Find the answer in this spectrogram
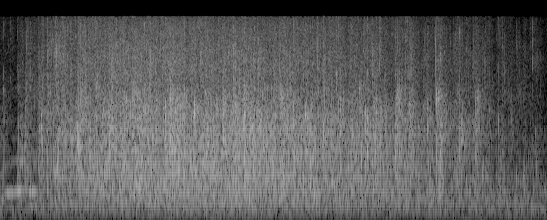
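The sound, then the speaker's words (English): A room full of people claps steadily for several seconds to give the Lord a hand, a dense, sustained wave of applause that swells early and slowly tapers off toward the end. “Can we just give the Lord a hand?”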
